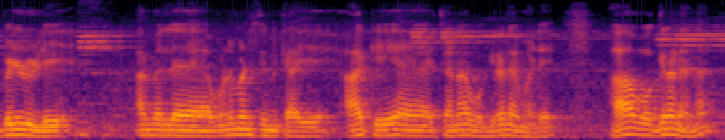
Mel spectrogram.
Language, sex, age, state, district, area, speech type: Kannada, male, 60+, Karnataka, Chamarajanagar, rural, spontaneous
